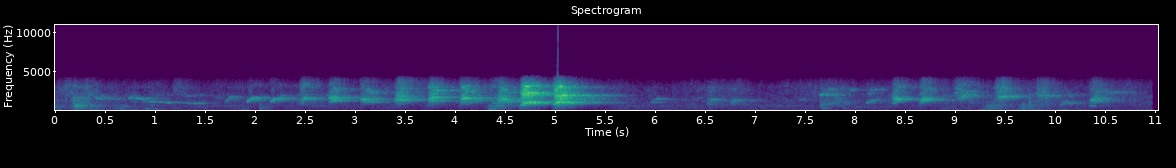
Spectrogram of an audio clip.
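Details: Miniature Dachshund at a pet shop, producing repeated high whimpering yips in quick, uneven runs, loudest around the middle, then a short pause before another burst of rapid whines.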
